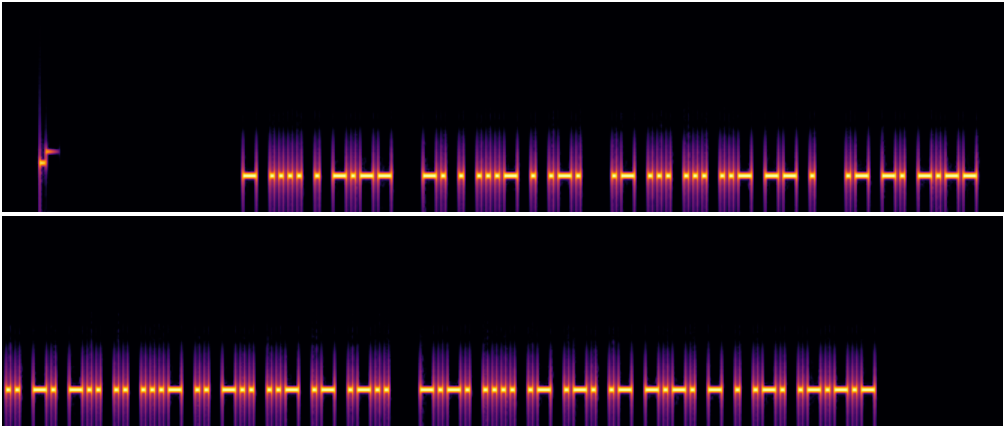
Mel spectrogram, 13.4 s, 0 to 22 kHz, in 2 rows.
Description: Morse code, heard as a keyed tone, about 37 wpm, 700 Hz. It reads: THEY NEVER ASSUME ANY INDIVIDUAL CHARACTER.
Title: Sentences from Top 1500 Words 40wpm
